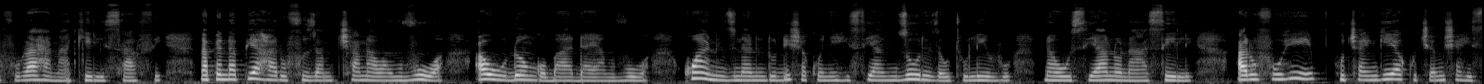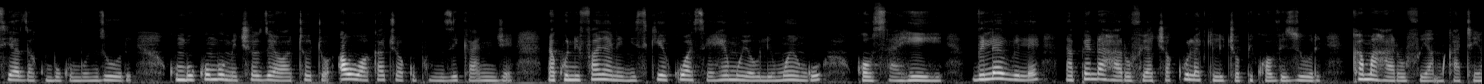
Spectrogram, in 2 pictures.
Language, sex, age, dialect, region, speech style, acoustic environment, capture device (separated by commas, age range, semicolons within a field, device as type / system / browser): Swahili, female, 18-24, Kenya - Mombasa, Kenya, happy; relaxed, nature, mobile / Linux / Chrome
